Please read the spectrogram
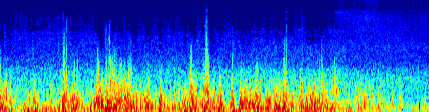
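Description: Wind buffeting the microphone in irregular gusts over the low rumble of a car travelling on an expressway, fading away near the end.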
